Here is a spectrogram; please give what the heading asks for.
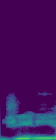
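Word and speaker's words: Gini: genie coefficient it's pronounced genie it's a italian pronunciation from the name of the fellow who developed the statistic and the way this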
